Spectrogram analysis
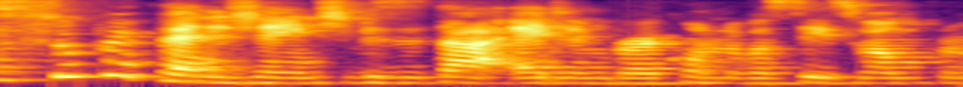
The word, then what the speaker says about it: Edinburgh: Então, nós vamos falar Edinburgh. Edinburgh. Edinburgh. Então, é bem diferente de como é que está escrito. O R vem logo depois do B na pronúncia.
